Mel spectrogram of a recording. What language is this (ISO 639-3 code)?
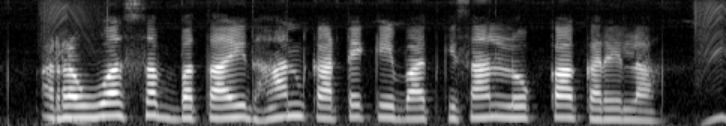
bho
